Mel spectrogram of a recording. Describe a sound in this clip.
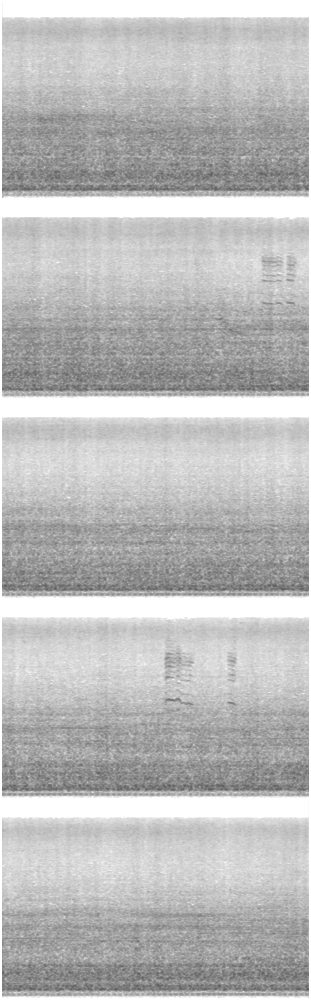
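A light propeller plane's engine drones steadily in flight, heard from inside the cabin.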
